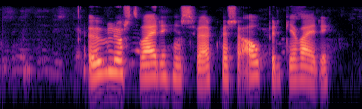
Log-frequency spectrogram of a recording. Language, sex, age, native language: Icelandic, female, 12, Icelandic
